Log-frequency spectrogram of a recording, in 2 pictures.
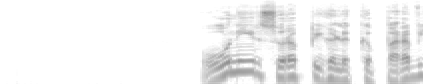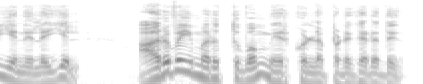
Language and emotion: Tamil, neutral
